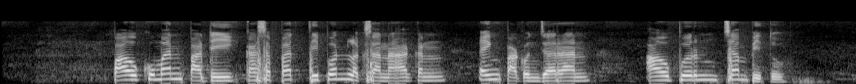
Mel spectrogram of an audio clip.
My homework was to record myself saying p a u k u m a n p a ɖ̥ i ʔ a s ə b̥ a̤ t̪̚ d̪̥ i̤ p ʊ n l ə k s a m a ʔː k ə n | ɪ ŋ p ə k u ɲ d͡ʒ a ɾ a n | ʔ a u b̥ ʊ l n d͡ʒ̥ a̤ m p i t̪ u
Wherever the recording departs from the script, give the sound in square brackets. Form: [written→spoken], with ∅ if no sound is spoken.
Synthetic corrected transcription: p a u k u m a n p a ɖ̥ i [ʔ→k] a s ə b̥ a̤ t̪̚ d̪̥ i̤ p ʊ n l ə k s a [m→n] a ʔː k ə n | ɪ ŋ p [ə→a] k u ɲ d͡ʒ a ɾ a n | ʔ a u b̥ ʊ [l→r] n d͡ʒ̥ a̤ m p i t̪ u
